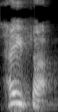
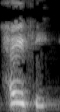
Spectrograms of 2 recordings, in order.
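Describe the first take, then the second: First: The word ends with an a vowel. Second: The word ends with an i vowel. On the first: A third group of Arabs says it this way. "some Arabs say haytha" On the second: Another group of Arabs says it this way. "some Arabs say haythi"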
